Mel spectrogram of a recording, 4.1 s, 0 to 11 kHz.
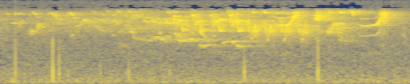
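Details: Icterine warbler in song at Pälkäne Salmentaka, 12 June 2017. A dense, rapid, high-pitched stream of varied chattering, squeaky and twittering notes pours out continuously, punctuated by a few soft clicks or taps.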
